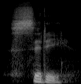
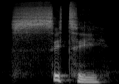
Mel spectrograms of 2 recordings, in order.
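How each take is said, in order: First: The t sounds like a d, American style. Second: The t is a clear t, British style.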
